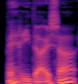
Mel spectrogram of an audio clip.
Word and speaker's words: Paradise: En die had een interview met eh, de marketingmanager van Paradise. En Danny stelde de vraag, hoe spreek je die naam nou eigenlijk uit? En het is dus echt Paradise.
